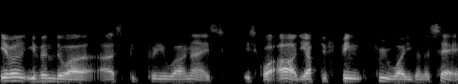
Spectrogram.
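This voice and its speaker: A man speaks at a moderate pace. He has a French accent. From Corsica, France. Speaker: club DJ. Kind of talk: casual chat. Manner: halting, many repetitions.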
